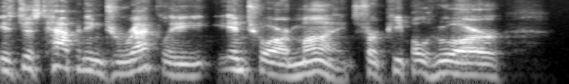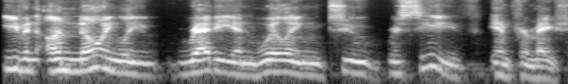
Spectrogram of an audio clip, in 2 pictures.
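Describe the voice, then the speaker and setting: A man's fairly high-pitched, ordinary speaking voice at a moderate pace, with ordinary pitch variation, on a very clean recording with a silent background. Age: 60s. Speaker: author and researcher. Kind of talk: interview.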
